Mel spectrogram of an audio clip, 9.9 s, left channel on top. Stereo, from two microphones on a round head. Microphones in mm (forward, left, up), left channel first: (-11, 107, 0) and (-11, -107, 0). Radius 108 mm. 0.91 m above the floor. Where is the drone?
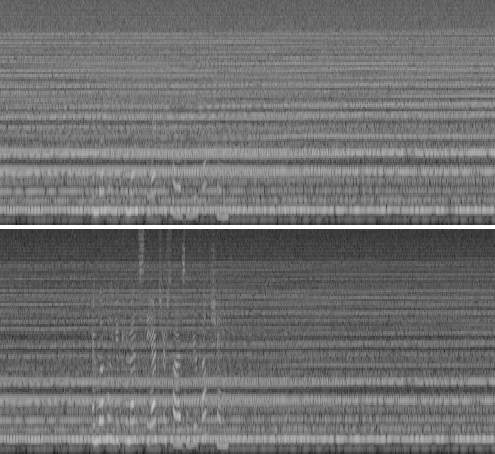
65° left (ahead or behind).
